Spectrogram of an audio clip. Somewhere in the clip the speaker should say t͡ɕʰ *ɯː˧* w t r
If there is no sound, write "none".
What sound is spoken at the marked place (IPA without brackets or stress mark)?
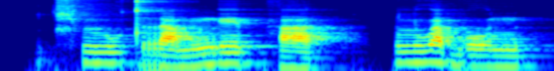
ɯː˧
